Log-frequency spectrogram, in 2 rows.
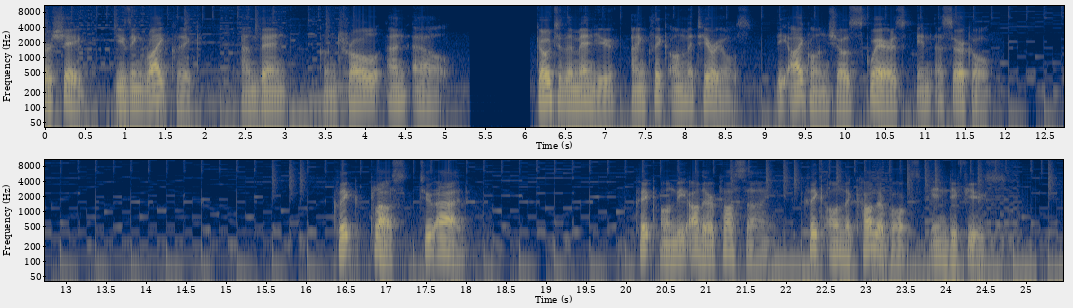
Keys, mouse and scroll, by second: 0.2-2.1 right drag, 2.1 ctrl+l, 7.1 click, 13.5-20.1 drag, 21.3-25.4 drag.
